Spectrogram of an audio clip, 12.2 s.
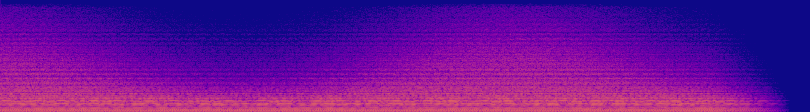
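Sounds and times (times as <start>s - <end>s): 
Solina synthesizer: 0.0s - 11.8s.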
